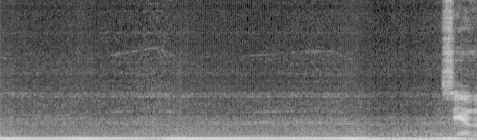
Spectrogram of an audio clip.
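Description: A modded Dodge Charger R/T pulls away from a standstill, its engine a loud, close, low drone holding fairly steady with slight shifts in pitch.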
